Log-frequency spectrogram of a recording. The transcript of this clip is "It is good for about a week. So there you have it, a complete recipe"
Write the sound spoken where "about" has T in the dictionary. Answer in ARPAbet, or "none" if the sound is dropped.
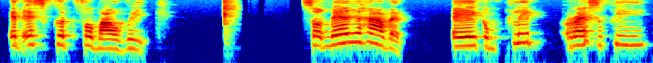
none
